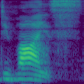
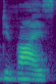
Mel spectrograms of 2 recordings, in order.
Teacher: trọng âm của nó sẽ giữ âm tiết thứ hai nhá. Chúng ta sẽ nhấn vào cái âm thứ hai và chúng ta sẽ đọc là device.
